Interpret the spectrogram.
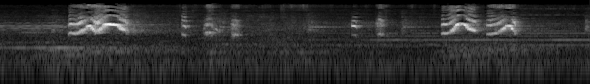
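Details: Harsh, loud screeches from a cockatiel open and close the passage, with a few short, softer chirps in between and silence around them.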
